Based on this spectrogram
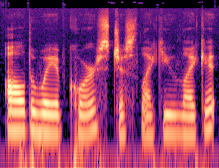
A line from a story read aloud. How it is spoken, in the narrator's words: Marie said flatly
